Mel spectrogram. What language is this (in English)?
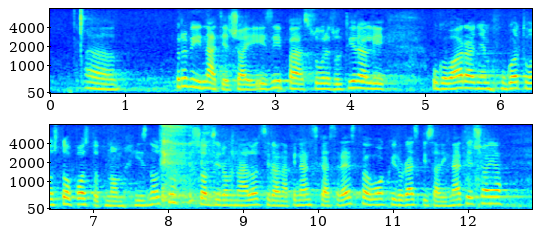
Croatian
